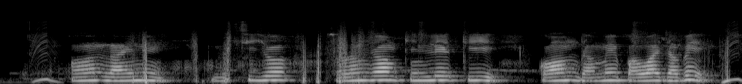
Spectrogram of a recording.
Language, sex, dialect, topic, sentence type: Bengali, male, Jharkhandi, agriculture, question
